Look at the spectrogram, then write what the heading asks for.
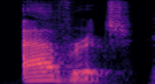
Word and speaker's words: average: immediately after a stressed syllable is sometimes not pronounced mhm average average average yeah different different separate separate after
